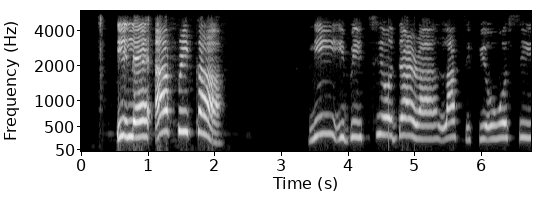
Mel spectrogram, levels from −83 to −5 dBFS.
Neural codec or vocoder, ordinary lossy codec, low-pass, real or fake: none; none; 5.4 kHz; real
